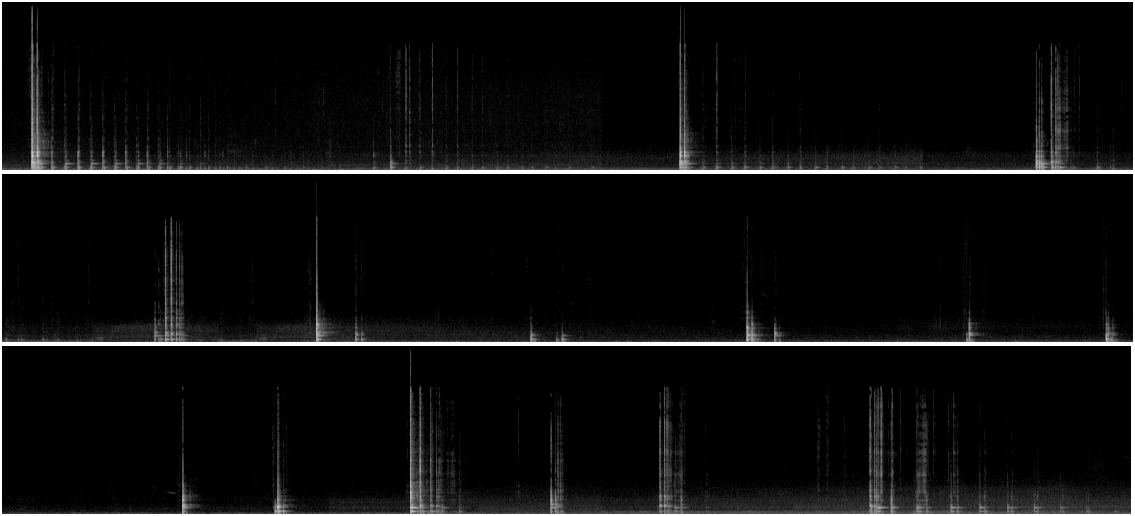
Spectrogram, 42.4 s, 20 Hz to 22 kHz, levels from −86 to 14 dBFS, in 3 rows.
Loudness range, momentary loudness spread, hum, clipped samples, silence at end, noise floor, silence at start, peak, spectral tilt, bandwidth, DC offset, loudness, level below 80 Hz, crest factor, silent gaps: 20 LU; 28 LU; none; under 0.1%; 1.15 s; -66 dBFS; 0.35 s; 0 dBFS; -2 dB/octave; 16 kHz; under 0.1%; -23 LUFS; -58 dBFS; 32 dB; none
